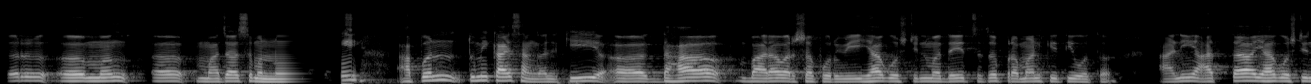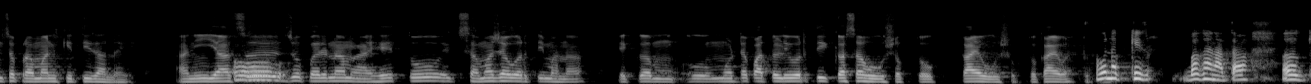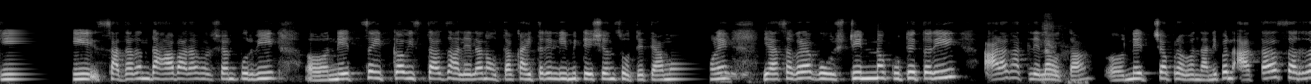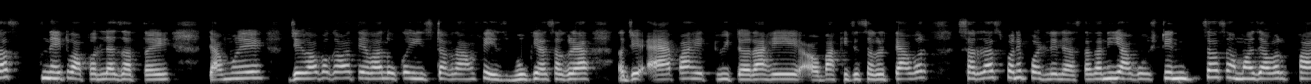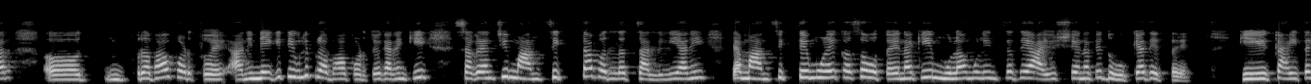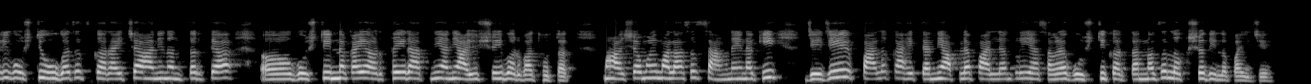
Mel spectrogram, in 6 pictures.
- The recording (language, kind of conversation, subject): Marathi, podcast, ऑनलाइन मैत्री खरंच असू शकते का?
- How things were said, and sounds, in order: static; background speech; distorted speech; "त्याचं" said as "च च"; in English: "लिमिटेशन्स"; "प्रतिबंधाने" said as "प्रबंधे"; tapping; cough; horn; other background noise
